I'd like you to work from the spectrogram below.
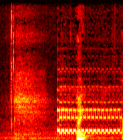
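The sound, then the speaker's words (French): A telephone rings with a bright, rapidly trilling electronic bell, steady harmonic tones pulsing quickly for about a second, preceded by a brief softer chime, with no voices present. “C'est l'heure du téléphone.”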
